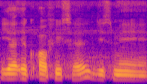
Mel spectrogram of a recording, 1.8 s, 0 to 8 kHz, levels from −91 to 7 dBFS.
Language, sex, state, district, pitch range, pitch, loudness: Hindi, male, Uttar Pradesh, Varanasi, 115-130 Hz, 120 Hz, -19 LUFS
